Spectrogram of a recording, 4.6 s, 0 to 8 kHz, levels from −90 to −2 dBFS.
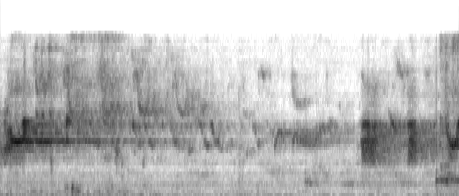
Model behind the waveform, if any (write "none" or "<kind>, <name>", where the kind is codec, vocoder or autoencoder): vocoder, HiFi-GAN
